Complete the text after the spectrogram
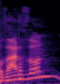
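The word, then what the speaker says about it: Dardon: Bueno, y nos vamos con Luis Dardón, que nos decía, o Dardón, porque no lleva tilde, dice, saludos desde Guatemala.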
